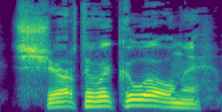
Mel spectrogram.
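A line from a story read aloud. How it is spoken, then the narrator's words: Gloomy. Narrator (Russian): мрачно проговорил Бадди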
